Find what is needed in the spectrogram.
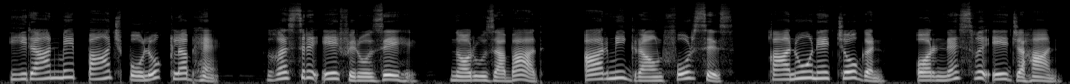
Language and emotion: Hindi, neutral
